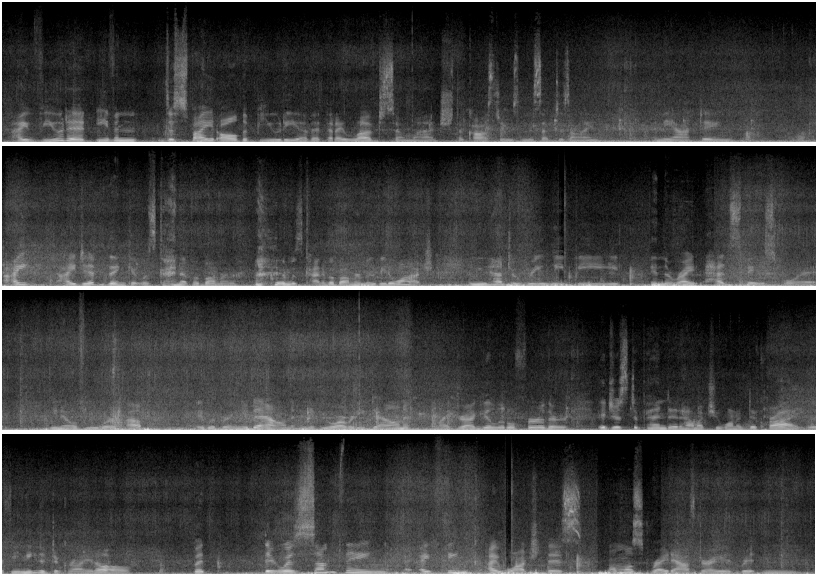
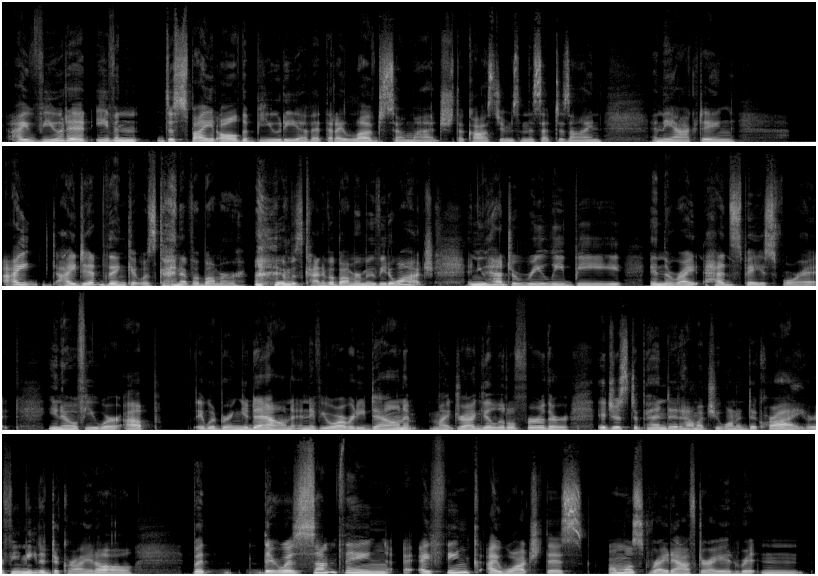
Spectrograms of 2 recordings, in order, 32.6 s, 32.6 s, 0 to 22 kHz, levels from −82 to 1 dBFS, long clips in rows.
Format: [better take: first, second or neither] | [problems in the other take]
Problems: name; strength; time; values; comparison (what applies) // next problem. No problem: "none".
second | wind noise on the microphone; heavy; 7 dB below the speech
